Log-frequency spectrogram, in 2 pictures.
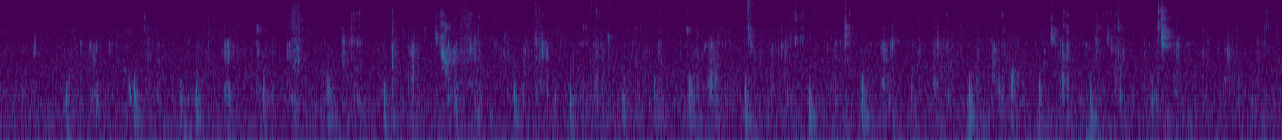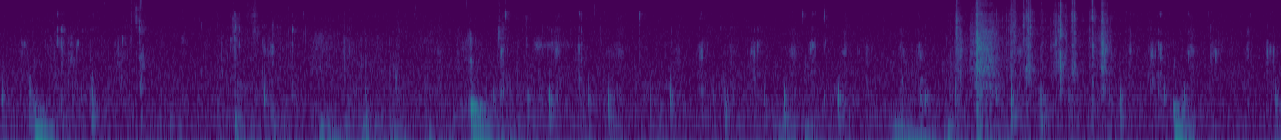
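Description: Faint close-miked mouth sounds of sushi rolls being chewed: soft wet clicks and smacks scattered throughout. A short, denser run of crackling clicks comes about three-quarters of the way through and is the loudest moment.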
